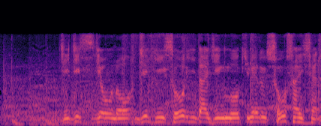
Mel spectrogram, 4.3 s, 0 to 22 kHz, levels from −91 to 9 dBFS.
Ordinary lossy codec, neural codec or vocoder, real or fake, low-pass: Opus, 64 kbps; codec, 16 kHz in and 24 kHz out, 2.2 kbps, FireRedTTS-2 codec; fake; 7.2 kHz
